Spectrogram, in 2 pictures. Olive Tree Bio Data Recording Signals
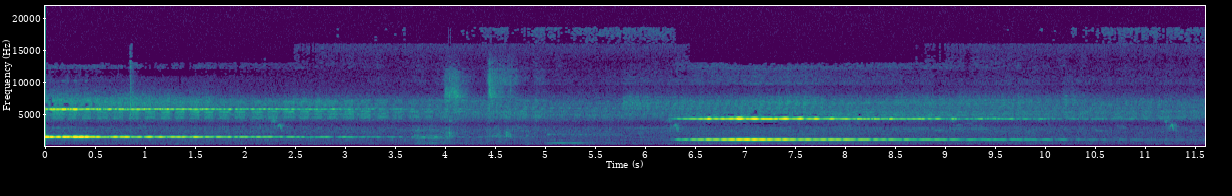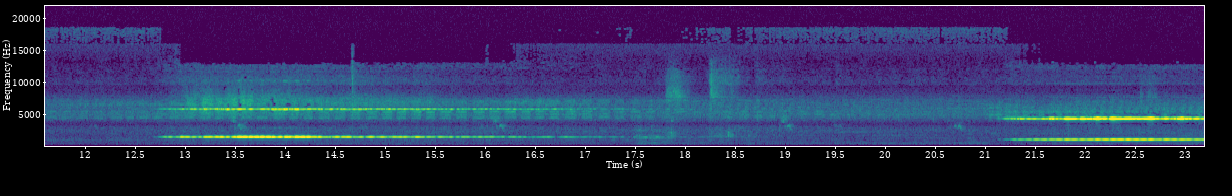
6.2 10.7, 12.8 17.8, 21.2 23.1

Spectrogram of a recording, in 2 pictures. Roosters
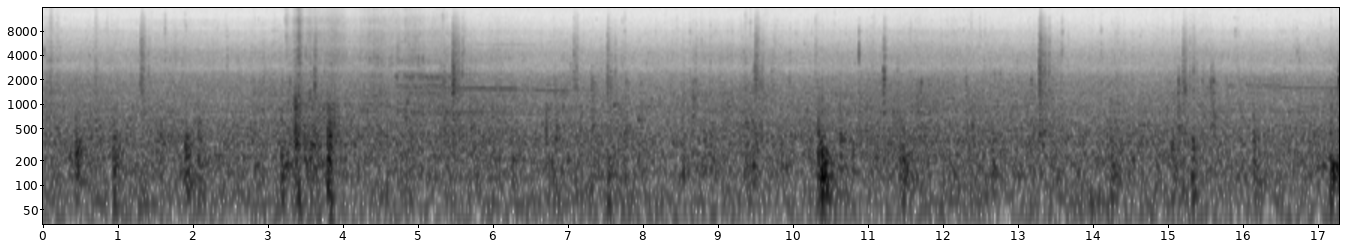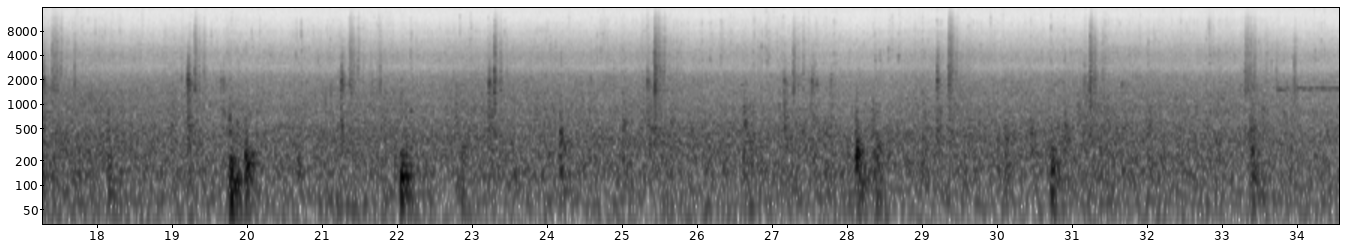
4.5 7.2, 15.8 17.6, 33.7 34.5

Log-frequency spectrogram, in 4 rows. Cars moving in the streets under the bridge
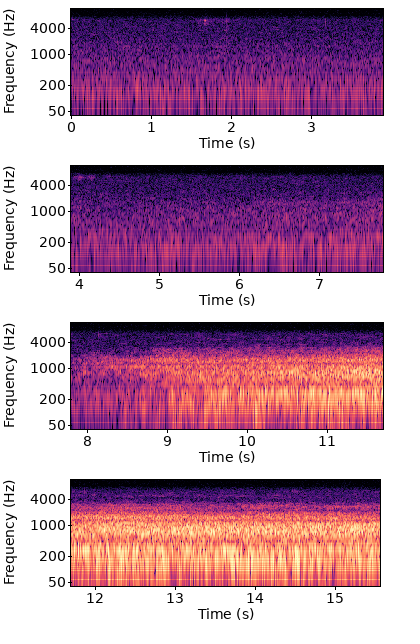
7.0 15.5

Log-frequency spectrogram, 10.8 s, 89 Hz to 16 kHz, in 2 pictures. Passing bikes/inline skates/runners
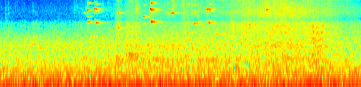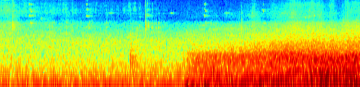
1.3 6.7

